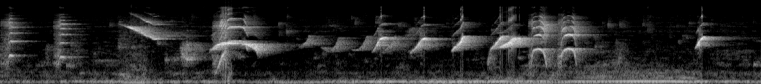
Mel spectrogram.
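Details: Cucak keling song used as a lure to make other cucak keling sing: a descending whistle, then a run of loud slurred notes repeated about twice per second, over a continuous low droning hum.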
